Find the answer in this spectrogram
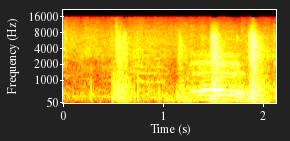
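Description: A drawn-out vocal call with a wavering pitch, about one and a half seconds in, after a quiet first second with a few faint clicks.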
